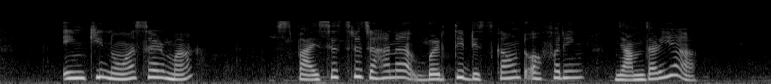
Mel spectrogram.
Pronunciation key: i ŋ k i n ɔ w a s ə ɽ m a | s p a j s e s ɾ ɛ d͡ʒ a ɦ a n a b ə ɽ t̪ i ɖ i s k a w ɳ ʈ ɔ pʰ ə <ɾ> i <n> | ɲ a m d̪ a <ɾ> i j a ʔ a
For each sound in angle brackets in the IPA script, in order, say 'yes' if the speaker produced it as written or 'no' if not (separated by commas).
yes, no, no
